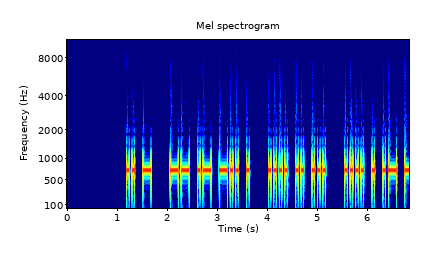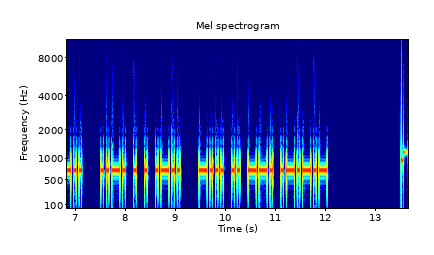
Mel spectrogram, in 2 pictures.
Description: Morse code, heard as a keyed tone, about 22 wpm, 700 Hz. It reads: IT MADE HIS HEAD FEEL BIG.
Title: Sentences from Top 1000 Words - Review Part 1 - 22wpm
